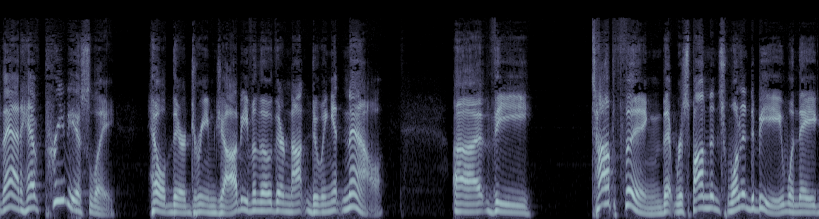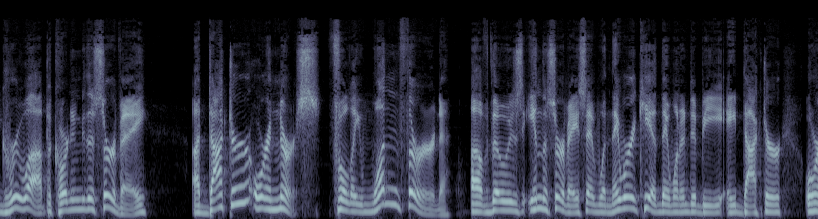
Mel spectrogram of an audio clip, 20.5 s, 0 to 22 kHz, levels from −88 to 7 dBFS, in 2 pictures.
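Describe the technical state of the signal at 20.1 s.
At 20.1 s the speech signal is intact, with no audible dropout, distortion, clipping or other technical fault.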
